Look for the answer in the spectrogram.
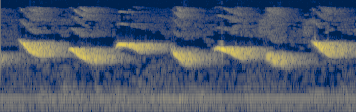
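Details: Seven bright descending whistles from a green-winged saltator of the 'repetidor de notas' type, spaced about half a second apart with alternating pitch levels, over a quiet constant hum.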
